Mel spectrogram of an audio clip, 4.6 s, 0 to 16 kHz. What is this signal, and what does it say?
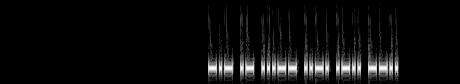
Morse code, heard as a keyed tone, about 43 wpm, 700 Hz. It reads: KA3FLZ
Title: USA Call Signs - 6 Characters - 45wpm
